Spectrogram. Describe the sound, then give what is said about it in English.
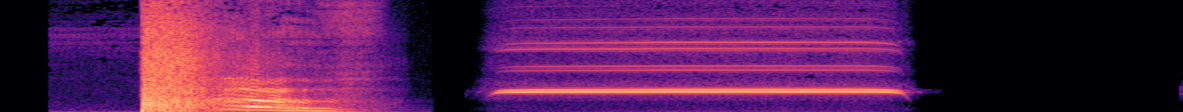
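A single loud, sharp gunshot blast cracks out and decays over about a second, followed after a short pause by a steady, high-pitched whistling tone that holds for over a second. “Gunshots! Enemy contact, kill them!”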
